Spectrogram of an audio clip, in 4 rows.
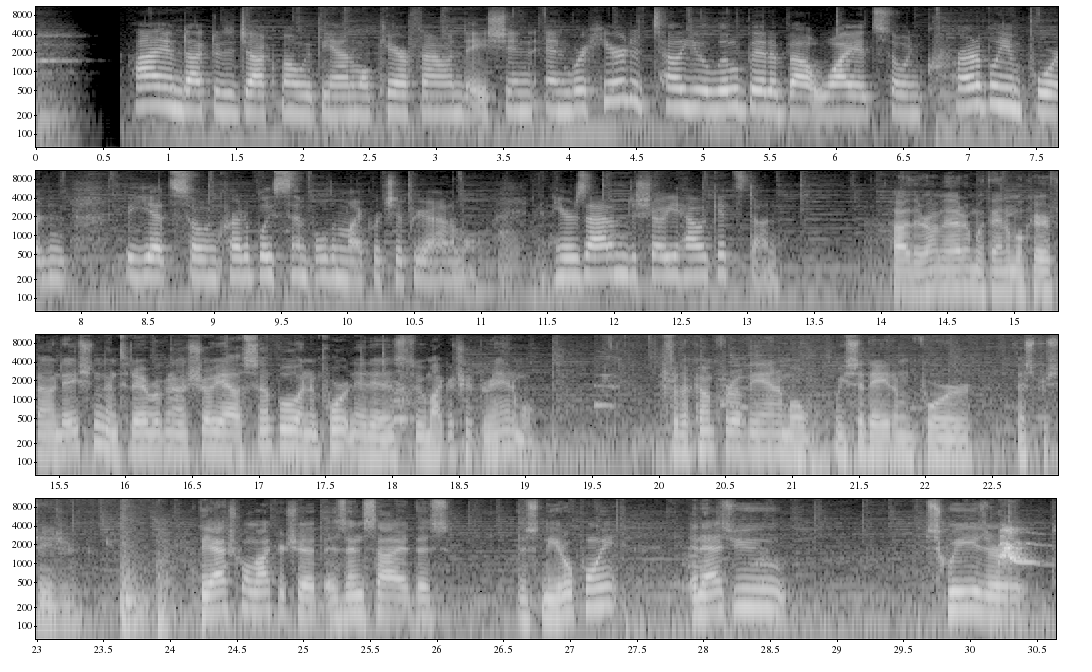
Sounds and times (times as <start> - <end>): Music: 0.0 - 30.6
Speech: 14.1 - 19.1, 20.0 - 23.3, 24.2 - 28.6, 29.7 - 30.4.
